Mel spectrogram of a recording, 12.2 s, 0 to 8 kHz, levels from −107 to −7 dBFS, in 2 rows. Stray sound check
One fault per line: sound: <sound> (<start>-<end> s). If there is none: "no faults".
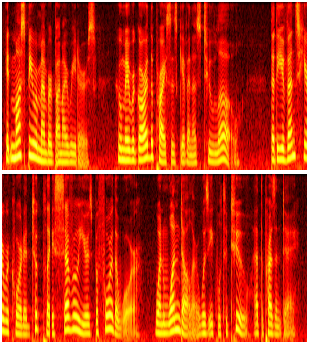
sound: dropout (7.0-7.1 s)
